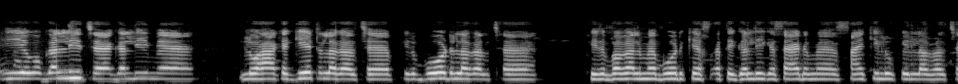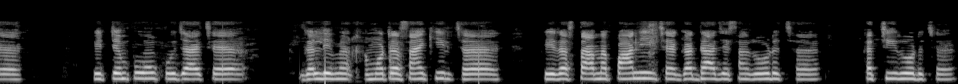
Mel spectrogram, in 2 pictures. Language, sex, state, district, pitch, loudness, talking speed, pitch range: Maithili, female, Bihar, Samastipur, 250 Hz, -16 LUFS, 185 wpm, 245-260 Hz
